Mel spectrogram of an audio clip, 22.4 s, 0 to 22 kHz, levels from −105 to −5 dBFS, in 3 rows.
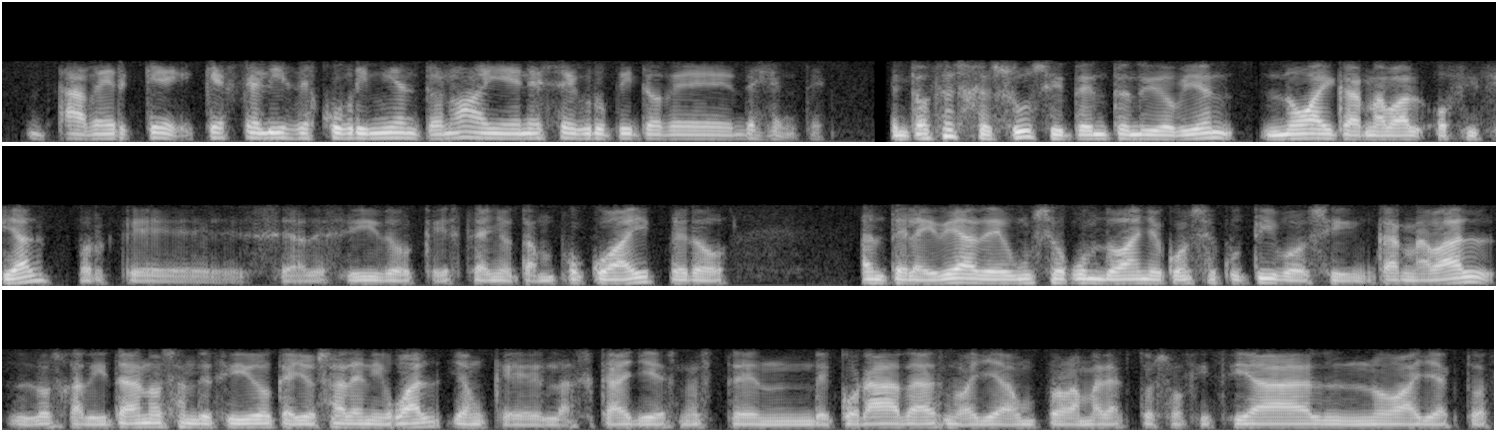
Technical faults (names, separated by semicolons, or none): AMR narrowband mobile codec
